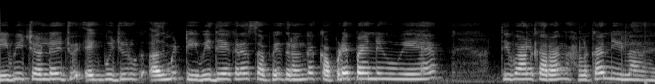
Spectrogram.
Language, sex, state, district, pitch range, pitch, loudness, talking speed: Hindi, male, Maharashtra, Pune, 225-255 Hz, 240 Hz, -17 LUFS, 230 wpm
